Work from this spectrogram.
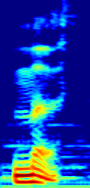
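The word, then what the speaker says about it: MEarth: He devoted much of his time since 2009 to the Earth project, pronounced "mirth", a ground-based array of tiny 0.4-m telescopes that look for transiting super-Earths or M dwarfs around nearby red dwarf stars.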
